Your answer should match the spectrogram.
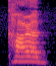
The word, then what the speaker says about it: Karabinerhaken: Honey, how would you pronounce that? In auf Deutsch, in German, I would probably say Karabinerhaken. Karabinerhaken. Yeah, that's how I would say.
